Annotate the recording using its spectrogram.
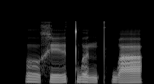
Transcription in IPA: ɤ˥˨xe˨˦ɪ̯ t̪wə˥˨npʰwä˨˦

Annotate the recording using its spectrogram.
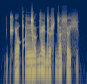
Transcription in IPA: t͡ʃʼʏwqʼʏŋ͡ǀʊ ɡɛɪ̯duɬ dɔsʊç

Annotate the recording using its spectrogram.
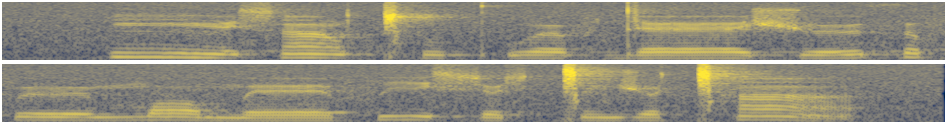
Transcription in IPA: ĩːe̯ são̯ǀʰukʷʼœːf dɛː ʃøθəføː mɔ mɛːfi søsǀĩʒœǀʰã

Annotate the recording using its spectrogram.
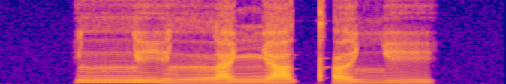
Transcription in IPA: lːi lːaɲa tʼɐ ʎi

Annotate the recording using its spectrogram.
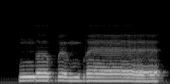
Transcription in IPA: ŋəɓømbɛː

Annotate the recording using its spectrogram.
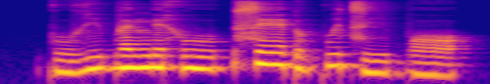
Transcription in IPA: ku˨ɣi˦ bɛ˦ ŋe˦hu˦ | seː˦ɗʊ˨kʷi˦t͡siː˨ bɔ˨

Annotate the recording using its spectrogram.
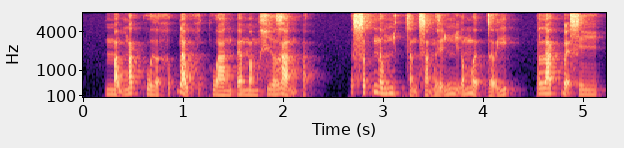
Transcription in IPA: ma̰˧˨wŋa˦˥k̚ hwɨ˧˩ə̯hə˦˥p̚la̰˧˨w hə˦˥t̚hwaː˨˦nʔɛ˧ma˨˦m xi˨˦ə̯ɣa̰˧˨nʔ | sə˦˥p̚ nə˨˦wɲa˨˩k̚sa̰˧˨n sa̰˧˨mɣḛ˧˥ ɲḭ˧˥ə̯məː˨˩t̚zə̰˧˥j | la˦˥k̚ɓɛ̰˧˨si˧

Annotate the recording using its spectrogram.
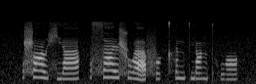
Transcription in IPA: ʂɑ˥˩ʊ̯ɕjä˧˥ | sa˥ɪ̯ʂwä̰˨˩ fɤ˧˥kʰə˥˧nt̪jɑ˥˩ŋt̪ʰwɔ˧˥

